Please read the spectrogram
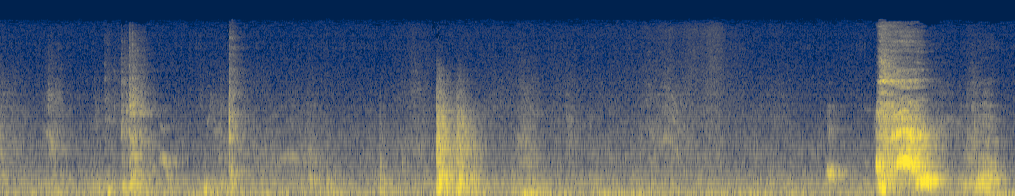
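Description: Household kitchen sounds: scattered knocks and clicks like cupboard doors and dishes being handled, with a louder sound under a second long near the end.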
